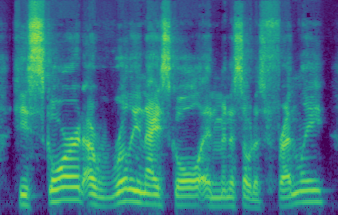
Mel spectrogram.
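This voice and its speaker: Speaking at a fairly slow pace with lively intonation, a man in an American accent has an ordinary speaking voice, captured in a very clean recording with a silent background. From US Midwest, Western Illinois. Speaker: soccer podcast host. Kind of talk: casual chat.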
